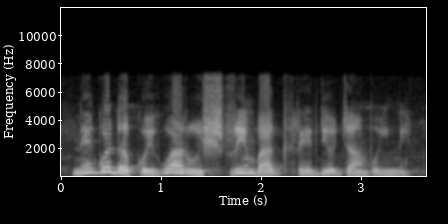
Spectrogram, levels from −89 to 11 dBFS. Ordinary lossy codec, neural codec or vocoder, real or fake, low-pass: none; none; real; 7.2 kHz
